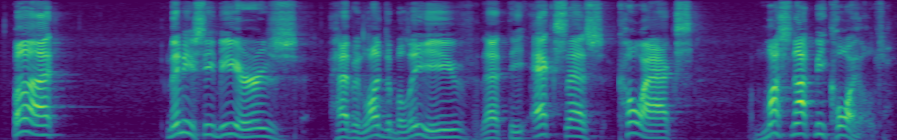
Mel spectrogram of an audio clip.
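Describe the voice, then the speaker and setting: A man's voice: fairly high pitch, fairly bright tone. A man giving an explanatory tutorial as a radio instructor, in an emphatic, didactic manner, posing questions and then answering them. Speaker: ham radio instructor and presenter.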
